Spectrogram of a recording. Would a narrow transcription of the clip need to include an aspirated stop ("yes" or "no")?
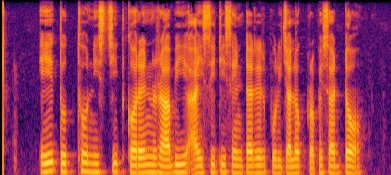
yes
